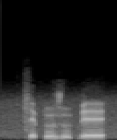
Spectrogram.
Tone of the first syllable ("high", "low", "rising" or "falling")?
low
